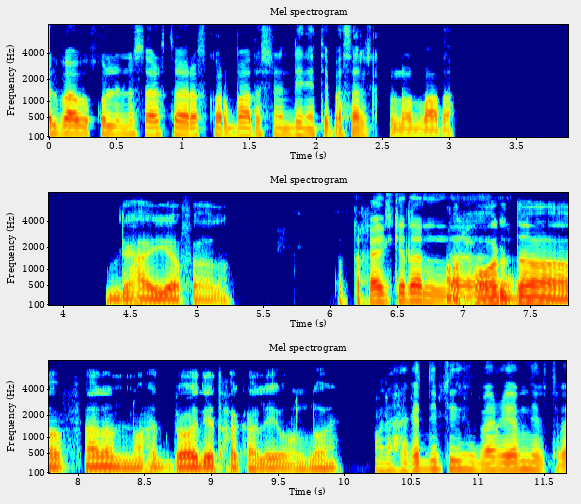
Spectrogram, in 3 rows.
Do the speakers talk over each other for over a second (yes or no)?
no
